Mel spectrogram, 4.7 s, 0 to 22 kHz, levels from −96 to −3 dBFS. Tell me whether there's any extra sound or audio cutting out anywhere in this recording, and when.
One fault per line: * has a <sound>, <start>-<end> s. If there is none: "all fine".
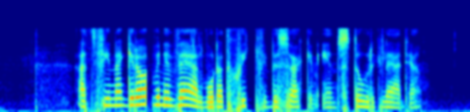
* has a dropout, 1.5-1.5 s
